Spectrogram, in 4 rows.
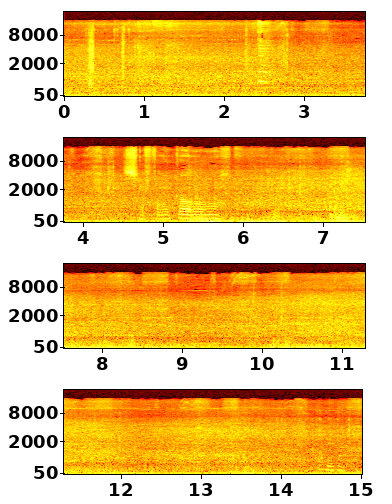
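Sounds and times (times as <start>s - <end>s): diesel machinery rumbling: 0.0s - 15.0s.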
